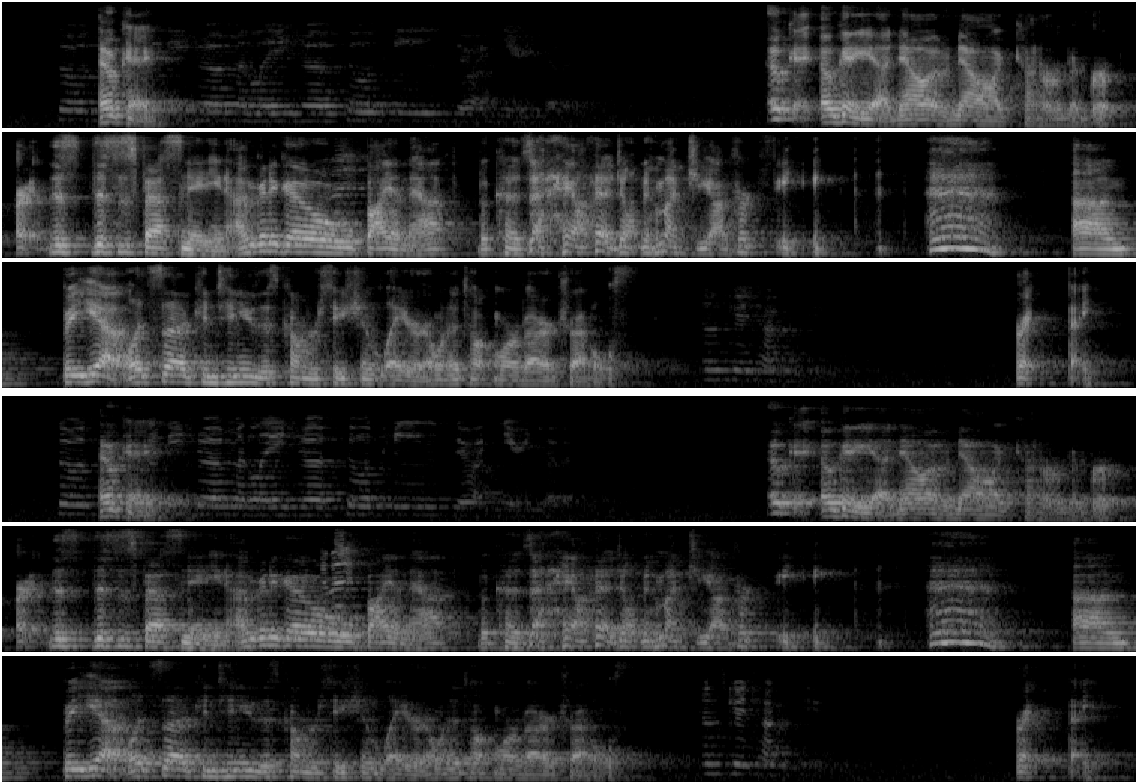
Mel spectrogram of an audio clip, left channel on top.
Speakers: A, on the right (about 45°); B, on the left (about 85°).
A: So it's
B: Okay.
A: Indonesia, Malaysia, Philippines, they're like near each other.
B: Okay. Okay, yeah. Now now I kind of remember. All right, this this is fascinating. I'm gonna go
A: And I,
B: buy a map because <laughs> I,
A: yeah,
B: I don't know my geography. <laughs> Um, but yeah, let's uh, continue this conversation later. I want to talk more about our travels.
A: it was great talking to you.
B: All right, bye.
